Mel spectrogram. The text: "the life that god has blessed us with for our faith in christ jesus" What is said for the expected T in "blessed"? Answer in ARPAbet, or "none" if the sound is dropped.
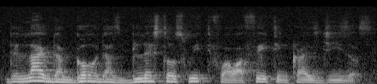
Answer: T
